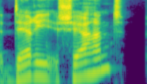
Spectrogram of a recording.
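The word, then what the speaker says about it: Scherhant: Wie bewertet ihr die Entwicklung und Chancen auf Spielzeit in der kommenden Saison für Derry Sherhand? Habe ich das richtig ausgesprochen? – Das ist richtig.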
